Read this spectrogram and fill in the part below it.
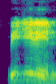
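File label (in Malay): "bijirin", Malay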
